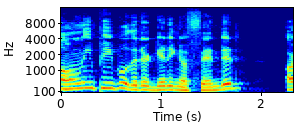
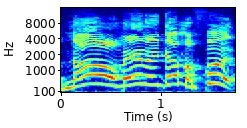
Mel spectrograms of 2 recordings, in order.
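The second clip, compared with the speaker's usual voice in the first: high-pitched imitated heckler protest; emphatic retort. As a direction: insist back at the comic, voice raised high. Amputee insists back to the comic.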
